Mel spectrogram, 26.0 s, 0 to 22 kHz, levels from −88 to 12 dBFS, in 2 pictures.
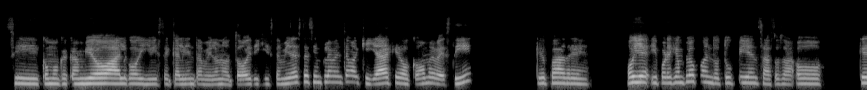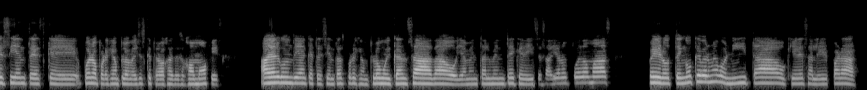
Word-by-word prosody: Sí, 200 -2 -1
como 200 0 -1
que 200 0 -5
cambió 210 +1 +5
algo, 205 0 +4
y 195 -1 -3
viste 190 0 -8
que 190 - -8
alguien 195 +1 -4
también 180 -2 -7
lo 185 - -6
notó, 180 0 -1
y 195 - -5
dijiste: 195 0 -10
"Mira, 215 +4 0
este 245 +2 -1
es 260 - -3
simplemente 255 0 -4
maquillaje, 215 -2 +1
o 200 -2 0
cómo 195 +4 -4
me 225 -1 -3
vestí". 210 - -2 0.9
Qué 215 0 -2
padre. 210 -3 0 0.6
Oye, 250 +2 +5
y 235 0 -4
por 230 -1 -2
ejemplo, 240 +4 -1
cuando 240 -6 -4
tú 225 +1 -5
piensas 225 -5 -4
o 195 - -8
sea, 190 -1 -6
o 200 -1 -3 0.5
qué 230 -1 +3
sientes 215 -2 -2
que 190 -3 -4
bueno, 220 -1 +3
por 200 -1 -3
ejemplo, 200 0 -2
me 185 - -4
dices 195 +1 -6
que 210 - -4
trabajas 185 0 -3
desde 180 0 -7
home 190 0 +1
office, 200 -3 -3 0.6
¿hay 220 +1 +8
algún 235 -1 +5
día 225 0 +2
en 215 - -3
que 210 -2 -4
te 195 -2 -7
sientas 205 +1 -4
por 215 - -5
ejemplo, 195 +1 -1
muy 205 -2 +2
cansada, 205 -1 +5
o 185 -1 +3
ya 185 +1 -6
mentalmente, 200 +2 -4
que 200 - -5
dices: 190 0 -7
"Ay 190 - -8
ya 215 - -5
no 225 0 -7
puedo 230 +3 -3
más 245 0 +1 0.5
pero 230 -3 +5
tengo 220 +3 0
que 275 - +4
verme 270 0 +3
bonita" 225 -1 +1
o 205 - -5
quieres 205 +1 -7
salir 195 -1 -7
para, 210 -4 -2
205 Hz, 180 wpm, -24 LUFS, 195-225 Hz, 0.9 s, hay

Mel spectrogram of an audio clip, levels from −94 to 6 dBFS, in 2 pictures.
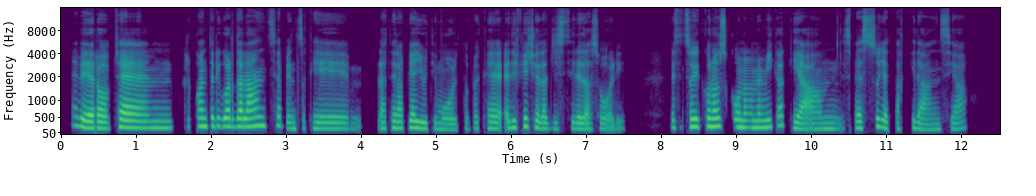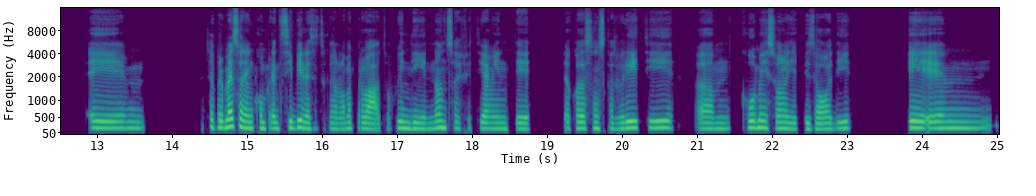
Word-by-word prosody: È 255 - -6
vero, 185 -5 +5
cioè, 200 -3 +4
mhmm, 190 0 -3
per 220 0 -17
quanto 240 0 +2
riguarda 235 -1 +4
l'ansia 250 +2 +2
penso 180 -3 -7
che 170 -2 -4 0.2
la 175 - -4
terapia 190 +2 0
aiuti 180 -2 +1
molto 155 0 -6
perché 175 0 -4
è 190 - -3
difficile 205 +1 0
da 170 -2 0
gestire 170 +1 -5
da 165 - -1
soli. 155 - -8 0.7
Nel 205 - -5
senso 205 +3 -4
che 225 - +6
conosco 235 0 +2
una 200 -2 +1
mia 200 - +1
amica 215 +6 -1
che 180 -2 -1
ha, 160 0 -1
mhmm, 165 0 -6
spesso 190 +6 -3
gli 220 - +1
attacchi 170 +1 -4
d'ansia, 160 +1 -7 0.8
ehm, 185 -1 0 0.8
cioè 210 - -1
per 200 -1 +3
me 220 +2 +9
sono 220 -4 +4
incomprensibili 180 +2 +1
nel 175 -1 +2
senso 175 +2 -21
che - - -11
non 160 - -3
l'ho 160 - -3
mai 175 0 -1
provato, 170 -3 0
quindi 175 -2 +1
non 190 +5 +2
so 185 - -10
effettivamente 170 0 -3 0.4
da 180 - -5
cosa 180 0 +2
son 175 0 -1
scaturiti, 190 +3 +1 0.3
ehm, 165 0 -3
come 195 0 +3
sono 180 0 -1
gli 170 - -1
episodi 165 +2 -1 0.8
e, 195 - +2 0.3
ehm, 185 +1 -1
185 Hz, 150 wpm, -24 LUFS, 170-195 Hz, 0.8 s, me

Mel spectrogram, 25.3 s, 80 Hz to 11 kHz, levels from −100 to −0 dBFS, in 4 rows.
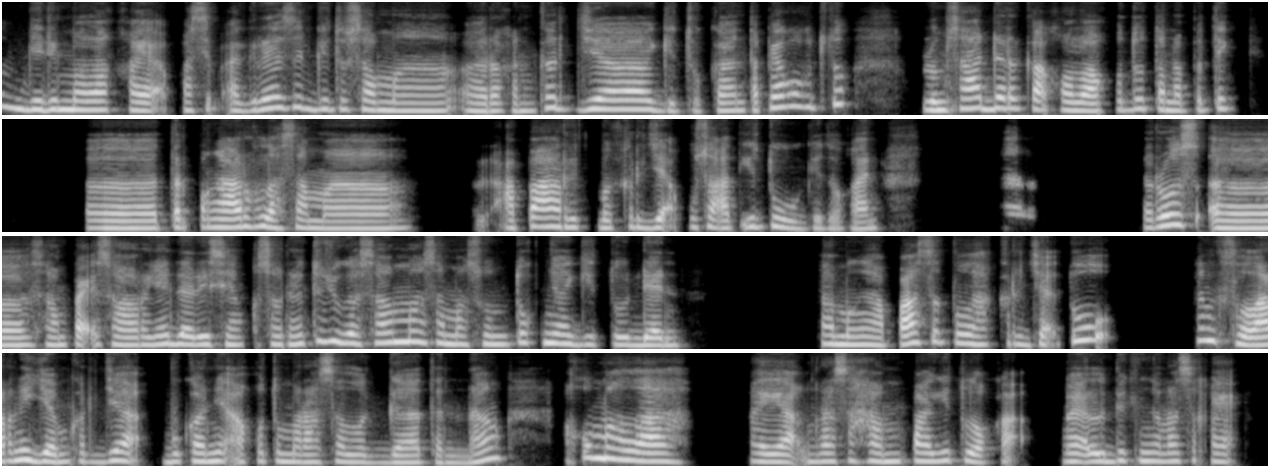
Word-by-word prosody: jadi 255 0 +2
malah 245 -1 +4
kayak 230 -2 0
pasif 230 -1 -7
agresif 280 +8 -1
gitu 260 0 -4
sama, 225 -3 -1
eee, 215 - 0
rekan 215 0 -4
kerja 260 -2 +3
gitu 210 -1 -9
kan 220 0 -1
tapi 230 +7 0
aku - - -2
waktu 300 - -10
itu, - - -15 0.4
belum 235 0 +4
sadar 285 +1 +3
Kak 260 -3 +3
kalau 230 -2 +4
aku 215 +4 -10
tuh 275 - -2
tanda 230 -3 0
petik, 275 +3 -6 0.6
eee, 205 -1 +2
"terpengaruh" 235 +1 +3
lah 225 - +2
sama, 200 -2 0 0.5
apa 215 +5 +1
ritme 230 -2 -5
kerjaku 235 +1 -3
saat 210 - -1
itu 240 -5 -2
gitu 100 -1 -8
kan, 190 +2 -2 1.3
nah - - -5
terus, 295 +1 +4
eee, 205 0 +3
sampai 220 +2 0
sorenya 220 +1 +1
dari 225 -1 +4
siang 225 -2 -2
ke - - -16
sorenya 235 +1 -2
itu 315 - 0
juga 265 - +4
sama 290 +3 +3
sama 245 -4 0
suntuknya 260 +3 0
gitu 220 -1 -3
dan, 205 0 +1 0.7
entah 245 -2 0
mengapa 225 +1 +4
setelah 270 -5 -1
kerja 230 -4 -4
tuh, 355 +8 +1 0.4
kan 340 0 +2
kelar 220 -4 +5
nih 275 - +6
jam 215 - 0
kerja 230 +2 0
bukannya 230 +2 +1
aku - - -6
tuh 230 - -2
merasa 210 +1 -2
lega, 200 0 -2
tenang, 200 +9 -2 0.3
aku - - -6
malah 240 -8 +5 0.3
kayak 220 -2 +2
ngerasa 230 +2 -2
hampa 235 +1 +1
gitu 245 -2 -1
loh 200 - -6
Kak - - -4 0.2
kayak 225 -2 +2
lebih 240 +2 -2
ngerasa 235 +1 -2
kayak, 225 -2 -4
230 Hz, 185 wpm, -21 LUFS, 215-255 Hz, 1.3 s, nih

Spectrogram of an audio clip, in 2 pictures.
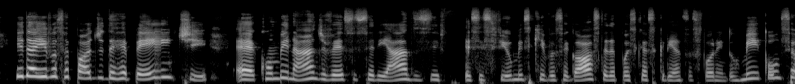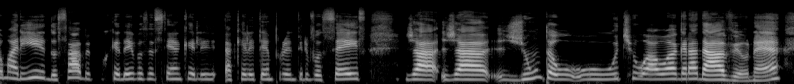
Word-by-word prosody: e 375 - +3
daí 370 -1 +7
você 355 -1 -3
pode, 300 -2 -3
de 290 - -2
repente, 260 - 0 0.3
eh, 220 -1 +5
combinar 265 0 -1
de 250 -4 -5
ver 220 -1 -1
esses 225 0 -2
seriados, 210 0 -1
e - - -9
esses 195 -3 -14 0.2
esses 200 +1 -2
filmes 215 +2 -4
que 225 - -7
você 200 0 -8
gosta 210 +5 +1
e - - -8
depois 200 0 -7
que 210 - -8
as 205 - -5
crianças 195 0 -10
forem 185 -1 -10
dormir 220 +10 -3
com - - -7
o 310 - -11
seu 315 0 -5
marido, 280 -3 0
sabe, 155 +7 -1
porque 250 +2 -8
daí 245 +1 -2
vocês 255 -1 -7
têm 250 -1 -4
aquele 240 -2 -8
aquele 230 +1 -6
tempo 235 +1 -8
entre 235 0 -8
vocês, 240 +3 0 0.4
já 225 -1 +6
já 225 -1 +6 0.2
junta 250 +10 -2
o - - -2
o 230 0 -8
útil 260 +1 -6
ao 240 0 +2
agradável, 220 -8 +5
né? 185 +9 +5
235 Hz, 185 wpm, -23 LUFS, 215-260 Hz, 0.4 s, daí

